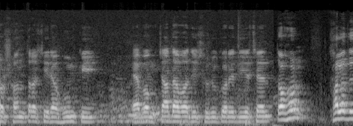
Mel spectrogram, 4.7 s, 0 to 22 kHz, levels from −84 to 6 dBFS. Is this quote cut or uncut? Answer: cut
